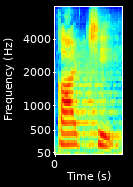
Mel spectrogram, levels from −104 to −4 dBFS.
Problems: constant background noise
